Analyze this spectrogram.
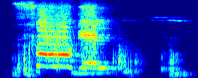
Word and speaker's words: Vogel: Vogel, Vogel, Vogel. It's a Vogel, right? Fow. Remember this V. It's not a V sound. You have to say F sound for this pronunciation.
